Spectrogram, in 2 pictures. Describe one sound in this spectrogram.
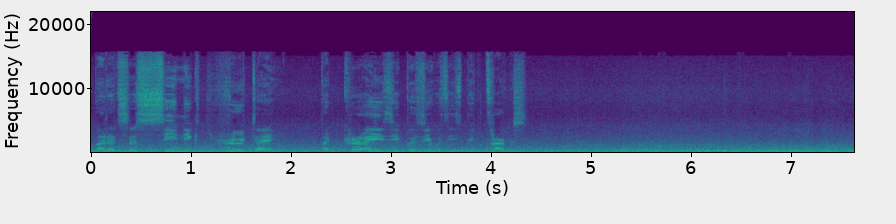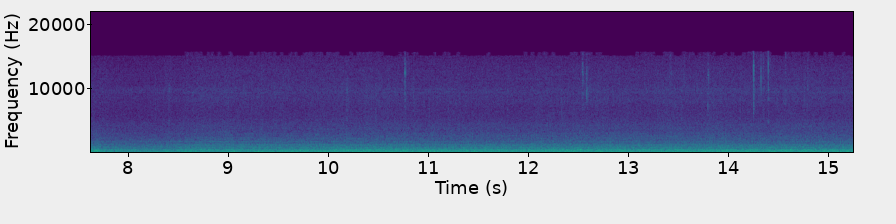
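Tyres hum steadily on a road from inside a moving car.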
